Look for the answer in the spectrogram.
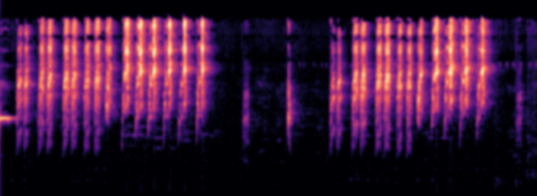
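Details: Caged long-tailed shrike giving rapid harsh chattering bursts, repeated about two per second in two long series split by a quiet gap with a few soft notes.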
